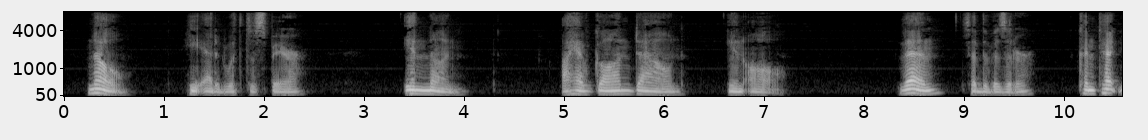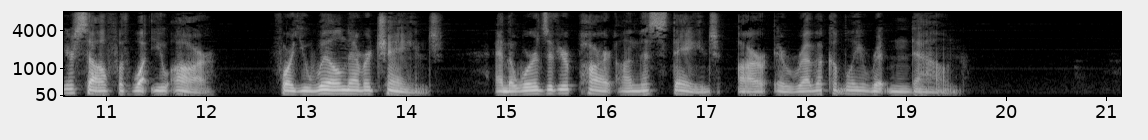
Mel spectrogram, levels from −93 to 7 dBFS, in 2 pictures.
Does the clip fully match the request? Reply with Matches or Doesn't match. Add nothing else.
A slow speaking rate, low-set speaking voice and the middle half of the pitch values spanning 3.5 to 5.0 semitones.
Matches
